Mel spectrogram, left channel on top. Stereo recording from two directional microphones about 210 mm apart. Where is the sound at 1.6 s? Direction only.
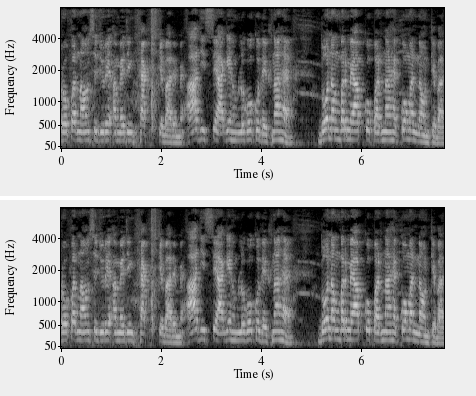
20° right (ahead or behind).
